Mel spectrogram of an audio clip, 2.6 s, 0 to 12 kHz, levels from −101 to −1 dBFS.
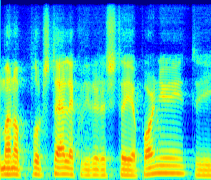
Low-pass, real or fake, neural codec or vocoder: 10.8 kHz; fake; codec, 24 kHz, 0.5 kbps, DualCodec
